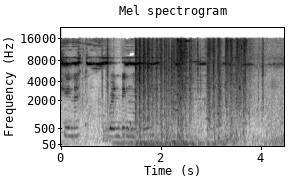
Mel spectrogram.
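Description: Gunshots fire in rapid bursts close by.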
